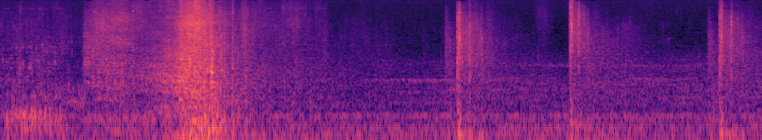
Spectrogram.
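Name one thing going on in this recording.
A large creature growls and roars.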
